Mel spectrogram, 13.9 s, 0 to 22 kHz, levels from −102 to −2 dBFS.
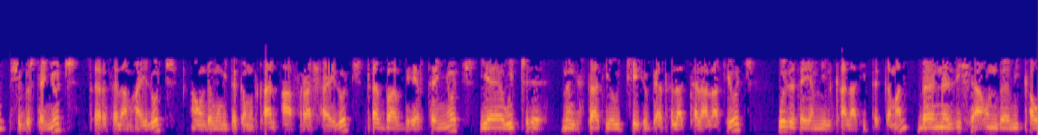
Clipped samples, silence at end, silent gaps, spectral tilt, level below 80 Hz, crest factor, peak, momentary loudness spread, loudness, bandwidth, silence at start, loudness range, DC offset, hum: under 0.1%; 0 s; none; 0.5 dB/octave; -76 dBFS; 20 dB; -10 dBFS; 6 LU; -31 LUFS; 3.9 kHz; 0 s; 1 LU; under 0.1%; none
